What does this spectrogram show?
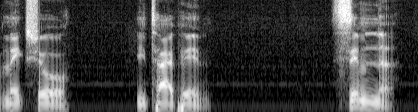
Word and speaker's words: SYMNNKNA: sure you type in simnet i've realized the simna because here you can silent yeah silent k you know what i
